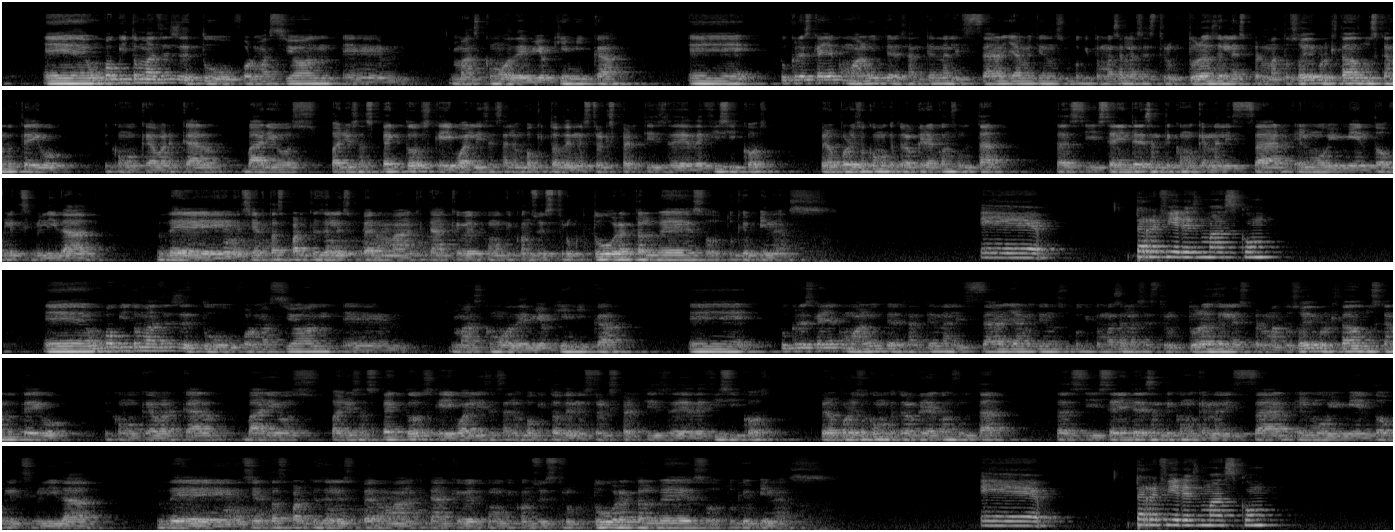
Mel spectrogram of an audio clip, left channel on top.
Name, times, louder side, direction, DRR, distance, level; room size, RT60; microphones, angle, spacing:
voice 1, 0.4-4.1 4.5-6.2 6.9-7.5 7.8-14.5 14.9-21.6 22.1-23.9 24.5-28.8 29.4-36.1, left 2 dB, 40° left, 4 dB, 1.5 m, -30 dB
sound 1, 29.5-36.1, left 1 dB, 65° left, 1.5 m, -45 dB
voice 2, 37.6-38.2 39.2-40.4, equal, 5° right, 3 dB, 0.7 m, -28 dB
12.5 x 4.2 x 4.6 m, 0.66 s
head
